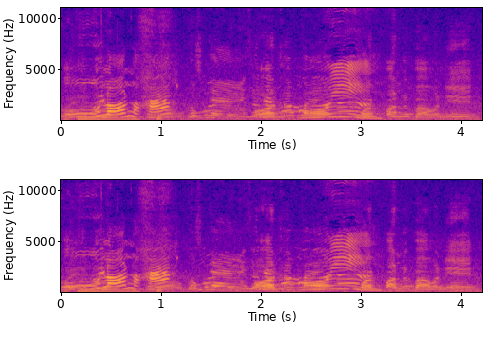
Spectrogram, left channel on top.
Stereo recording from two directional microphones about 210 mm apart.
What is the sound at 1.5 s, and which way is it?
Speech, 30° right (ahead or behind).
